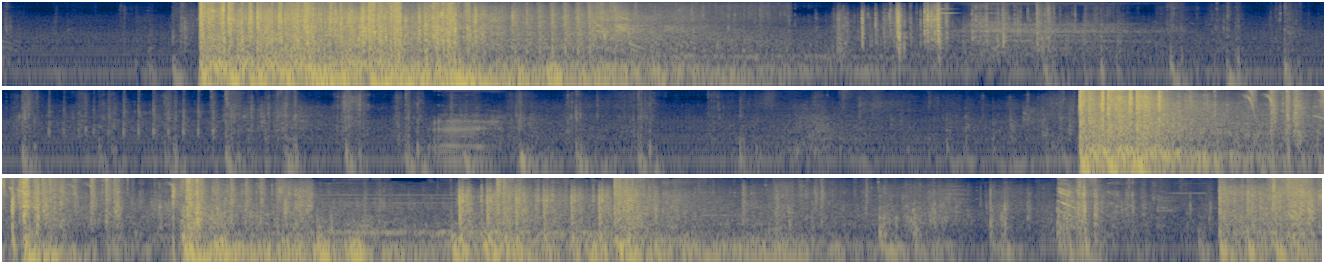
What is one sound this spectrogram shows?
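Guns fire in loud, rapid bursts.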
